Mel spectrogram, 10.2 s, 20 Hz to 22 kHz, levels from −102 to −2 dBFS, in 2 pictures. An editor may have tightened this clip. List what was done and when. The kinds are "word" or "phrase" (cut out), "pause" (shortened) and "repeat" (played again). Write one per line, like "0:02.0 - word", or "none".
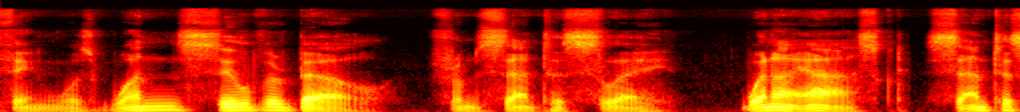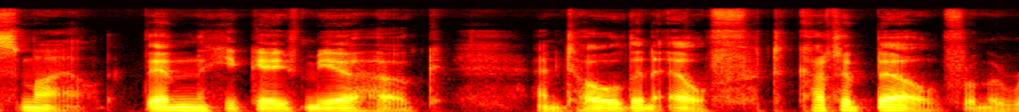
0:03.4 - pause
0:04.5 - pause
0:05.7 - pause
